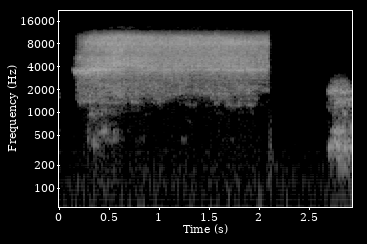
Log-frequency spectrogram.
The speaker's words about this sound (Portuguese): Você vai segurar sete segundos e você vai soltar 8 segundos sibilando.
